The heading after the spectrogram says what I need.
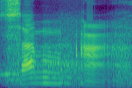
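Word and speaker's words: السمع: Nah, ada tambahan pantulan, itu salah. Ada tambahan suara sam'a, ada a. Nah, itu kalau ditulis huruf apa itu ya? Nah, jadi ada tambahan suara sam'a. Nah, jadi yang betul sam'a, sam'a. Wa ja'ala lakumus sam'a. Baik, jadi wa ja'ala lakumus sam'a, bukan sam'a, bukan sam'a, bukan sam'a. Jadi sam'a.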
